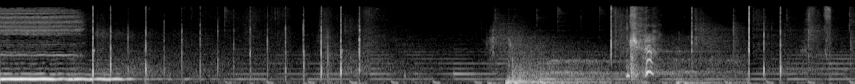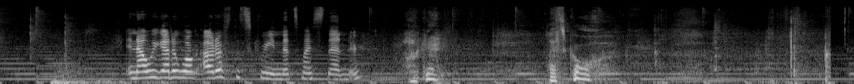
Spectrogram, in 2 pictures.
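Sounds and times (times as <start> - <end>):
short vocal sound: 0.0 - 1.3.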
